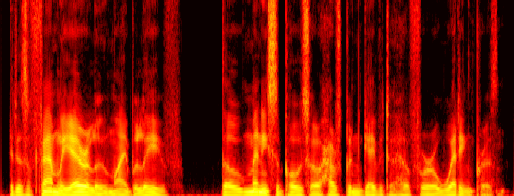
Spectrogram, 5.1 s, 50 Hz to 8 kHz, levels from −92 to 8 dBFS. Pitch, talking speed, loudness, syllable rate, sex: 100 Hz, 235 wpm, -19 LUFS, 6.8 syllables/s, male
